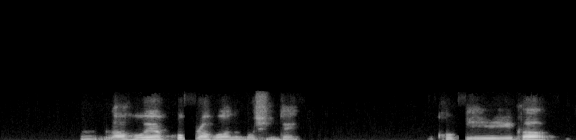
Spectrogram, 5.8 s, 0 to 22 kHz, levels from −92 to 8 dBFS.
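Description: At 1.84 s the speech drops to near silence for about 0.16 s, and again at 4.57 s for about 0.11 s. These are lost AMR speech frames. The wideband decoder repeated its last good settings with falling gain, so the sound dies within two frames and returns briefly rough.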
